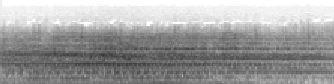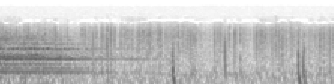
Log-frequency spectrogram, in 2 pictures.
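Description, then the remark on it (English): The engine of a black-winged plane, one of Ivan Shark's planes, drones steadily with a rich, buzzing hum, loud for the first few seconds before gradually fading lower, with a few faint clicks near the end. “Look, Red, a black-winged plane.”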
